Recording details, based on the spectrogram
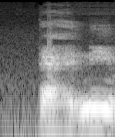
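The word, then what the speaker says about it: ٹہنی: तो टे हे जेर टह, टह, नून ये जेर नी, टहनी। टहनी।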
